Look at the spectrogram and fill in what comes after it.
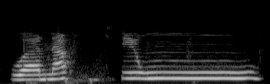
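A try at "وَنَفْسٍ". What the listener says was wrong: Siu apa agak dientak gitu loh. Harusnya enggak siu, dia perpindahan dari jauh ke hidungnya itu perlahan. Jadi tahu-tahu pindah aja gitu. Tahu-tahu terbagi aja, bukan sengaja siu, enggak siu. Siu. Hidungnya ini gini, fungsinya pakai 70 di hidung. Harusnya kan 50-50. Siu masih ada di hidung, mulut. Siu. Siu. Ya, ketika idgham bi gunnah, perhatikan. Idgham bi gunnah tidak dinaber.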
